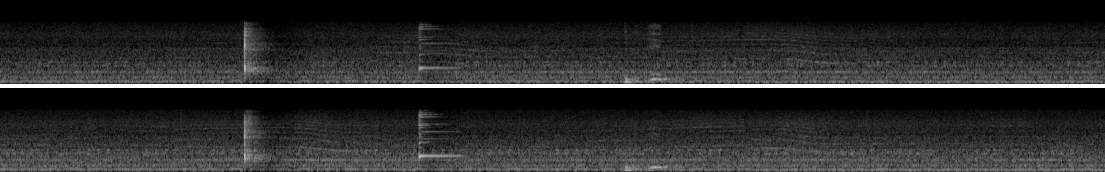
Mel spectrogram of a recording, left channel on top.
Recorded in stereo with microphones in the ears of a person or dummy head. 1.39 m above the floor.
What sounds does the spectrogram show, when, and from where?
2.4 s a clap: 10° left (ahead or behind), 2 m
4.2 s a bell: 25° right (ahead or behind), 0.5 m
6.2 s breathing: 25° left (ahead or behind), 1.0 m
